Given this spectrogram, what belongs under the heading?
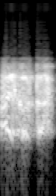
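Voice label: Italian player killed enemy mood low, speech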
